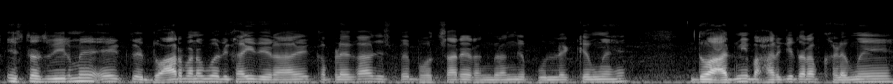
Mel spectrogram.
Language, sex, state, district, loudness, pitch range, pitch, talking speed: Hindi, male, Goa, North and South Goa, -23 LUFS, 110-125 Hz, 115 Hz, 210 wpm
